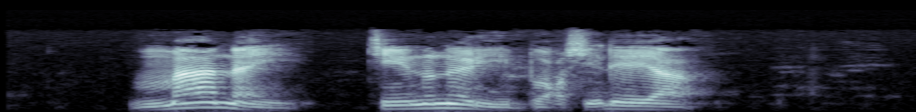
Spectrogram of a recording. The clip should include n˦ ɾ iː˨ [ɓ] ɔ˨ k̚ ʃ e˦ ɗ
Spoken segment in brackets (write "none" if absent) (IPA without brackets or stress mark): b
